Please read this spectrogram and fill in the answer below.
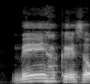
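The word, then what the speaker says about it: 明白: 발음은 메이하크에서 뭐 명백한 사실이다 하면서 메이하크다.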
